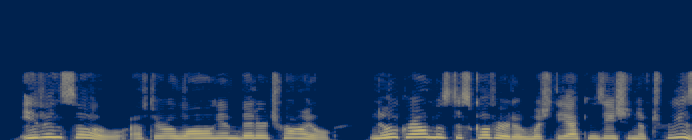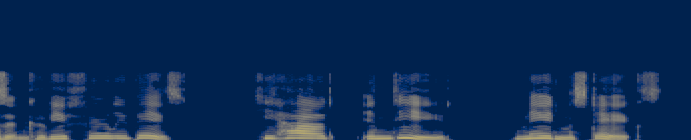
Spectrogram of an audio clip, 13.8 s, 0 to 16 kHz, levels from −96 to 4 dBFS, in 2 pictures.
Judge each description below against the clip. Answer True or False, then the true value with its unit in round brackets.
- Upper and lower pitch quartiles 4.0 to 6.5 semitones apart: False (3.4 semitones)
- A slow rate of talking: True (115 wpm)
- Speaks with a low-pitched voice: False (255 Hz)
